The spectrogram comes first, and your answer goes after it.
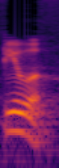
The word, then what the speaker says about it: pure: It is not called pure, it is pure. R is silent here.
